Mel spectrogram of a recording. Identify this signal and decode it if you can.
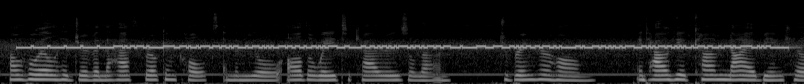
RTTY (45.45 baud, 170 Hz shift), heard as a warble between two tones, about 2200 Hz centre, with a steady whistle near 460 Hz, room echo and speech in English. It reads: THE BAY PROVIDED MOORING FOR YACHTS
